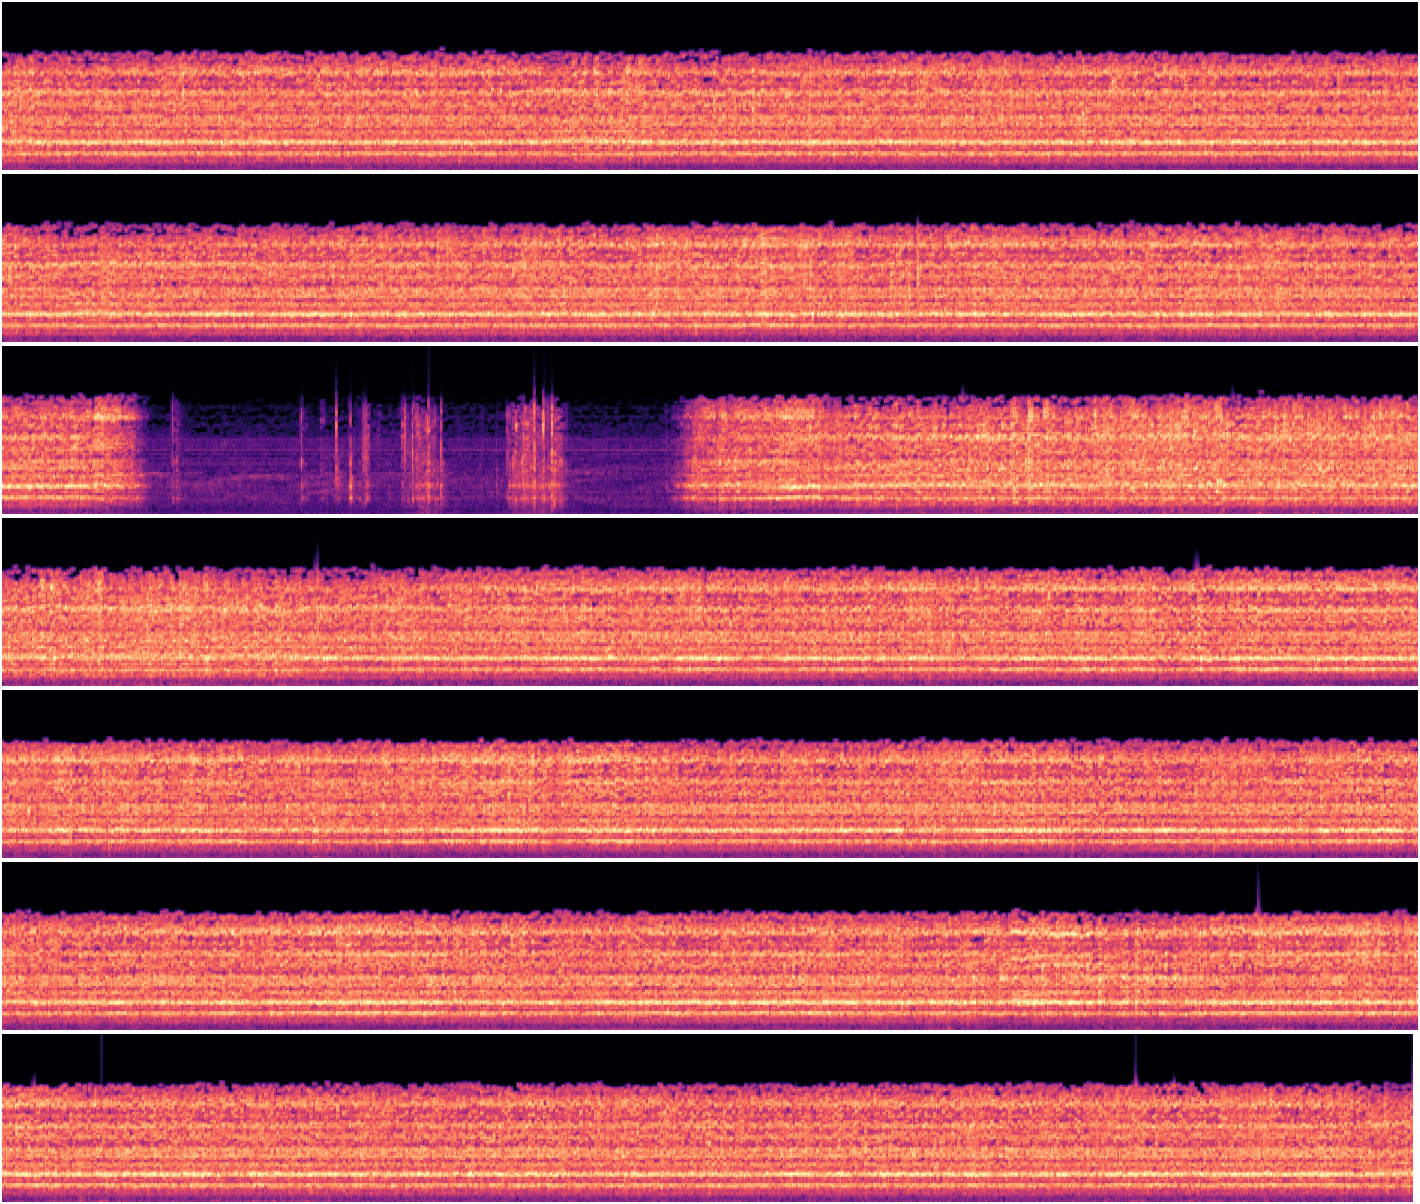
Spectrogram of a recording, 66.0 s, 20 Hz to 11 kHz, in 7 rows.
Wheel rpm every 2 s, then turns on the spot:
160, 160, 160, 160, 160, 160, 160, 160, 160, 140, 10, 30, 150, 160, 160, 160, 160, 160, 160, 160, 160, 160, 160, 160, 160, 160, 160, 160, 160, 160, 160, 160, 160.
none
